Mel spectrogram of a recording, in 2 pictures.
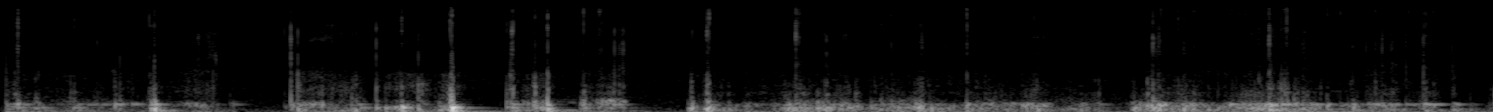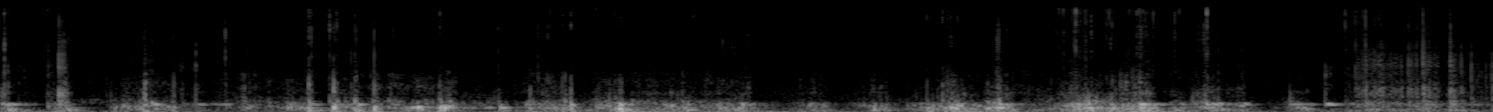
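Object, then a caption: Foam microphone cover studded with metal pins. Long red nails tap and scratch the round gold pin heads studded into a red foam microphone cover, and also scrape the foam itself. The result is a soft, dense patter of muffled clicks and scratchy rustles, mostly low-pitched with a faint hum-like tone underneath. Brief pauses and a few sharper taps break up the texture.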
